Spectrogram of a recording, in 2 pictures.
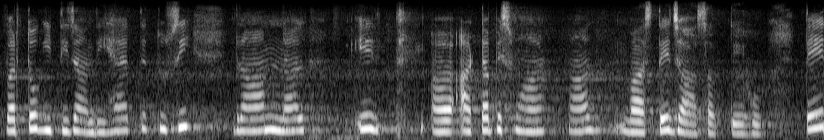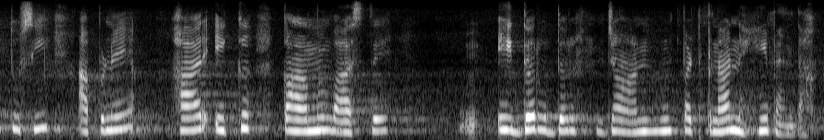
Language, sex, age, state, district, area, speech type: Punjabi, female, 18-30, Punjab, Gurdaspur, rural, spontaneous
